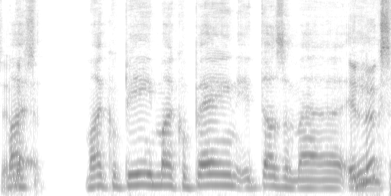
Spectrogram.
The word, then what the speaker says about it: Biehn: It says Bean or Bean. So Bean Okay. then. So Bean, I guess. Michael Bean. So Michael stupid Bean. from Wikipedia. It literally says pronounced Bean, like Bean or Baan.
